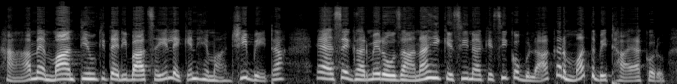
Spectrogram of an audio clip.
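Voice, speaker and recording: A woman's voice: on the high side, lively intonation, moderate pace, no room sound. A woman voicing a worried, stern older mother-in-law in a cartoon, scolding and pleading. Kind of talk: cartoon voice acting.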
